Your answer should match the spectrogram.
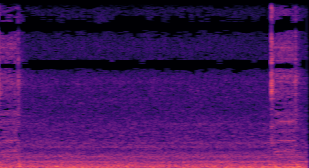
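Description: MIG welder running with a steady mechanical hum while its wire-feed drive rollers are set up for aluminium wire.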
